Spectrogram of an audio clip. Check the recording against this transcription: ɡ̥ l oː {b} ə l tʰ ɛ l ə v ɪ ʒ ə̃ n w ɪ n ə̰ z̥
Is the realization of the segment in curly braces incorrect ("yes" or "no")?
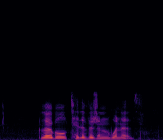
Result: no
